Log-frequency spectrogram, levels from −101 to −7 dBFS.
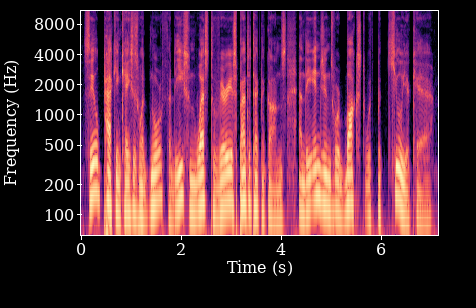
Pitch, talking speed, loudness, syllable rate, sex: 110 Hz, 170 wpm, -19 LUFS, 4.9 syllables/s, male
